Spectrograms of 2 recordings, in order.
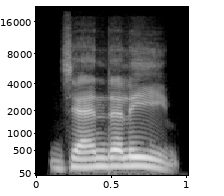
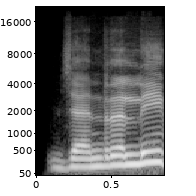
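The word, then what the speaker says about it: generally: జనరలీ, జనరల్లీ కాదు, జనరలీ, జనరలీ, జనరలీ, జనరలీ, సాధారణంగా.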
